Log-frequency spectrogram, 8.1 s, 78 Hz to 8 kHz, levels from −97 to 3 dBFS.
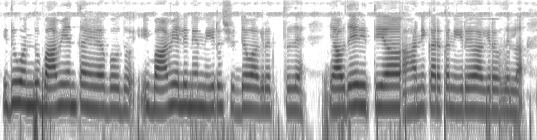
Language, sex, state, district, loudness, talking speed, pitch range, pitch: Kannada, female, Karnataka, Belgaum, -29 LUFS, 105 wpm, 215-235 Hz, 225 Hz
